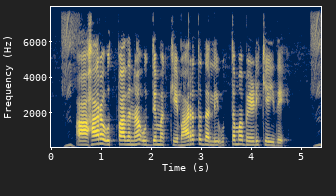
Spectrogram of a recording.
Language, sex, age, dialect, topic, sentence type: Kannada, female, 36-40, Mysore Kannada, agriculture, statement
